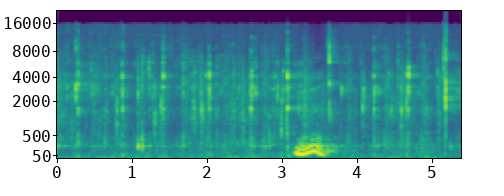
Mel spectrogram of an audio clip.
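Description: A person chewing a gummy sweet potato and coconut dumpling, with many small wet mouth clicks and a short hummed 'mm' a little after three seconds in.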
